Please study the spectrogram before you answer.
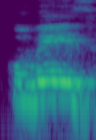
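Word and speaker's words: Kolbe: आती है that is कोबेज reaction, that is कोबेज बेटा, एल is silent over here, कोबेज reaction है बेटा, ठीक है।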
